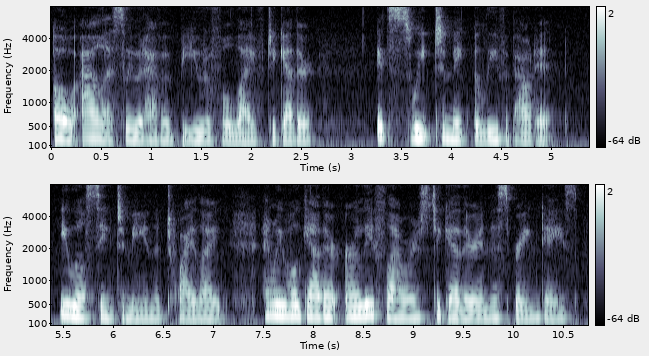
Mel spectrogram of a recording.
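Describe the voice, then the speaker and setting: A shy, awkward older man pours out his heart, pleading and impassioned, voiced by a woman reading aloud. The voice is mellow and warm, at an ordinary middle pitch. It is a storybook reading, not a full character voice. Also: steady tone, moderate pace, lightly acted. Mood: tender, dreamy.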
